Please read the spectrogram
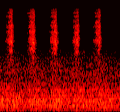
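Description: Faint, even rubbing strokes, about two a second, as a small cleaning pad is wiped back and forth across a paperback book's cover to clean it.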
